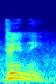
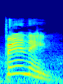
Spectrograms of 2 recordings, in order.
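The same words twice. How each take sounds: First: Said in the usual way. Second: VINNY pitched high, then falling; high, exclaimed "Vinny"; calling out. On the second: Acted. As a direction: call "Vinny" out high like a holler. Calls out the nickname.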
